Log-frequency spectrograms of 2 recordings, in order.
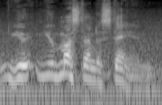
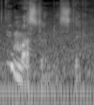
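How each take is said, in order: First: It is spoken with a Southern-sounding accent. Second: It is spoken with an upper-class British accent. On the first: The speaker calls it wrong. "that's too southern" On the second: The speaker calls it right. "Dickensian British, very upper class"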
